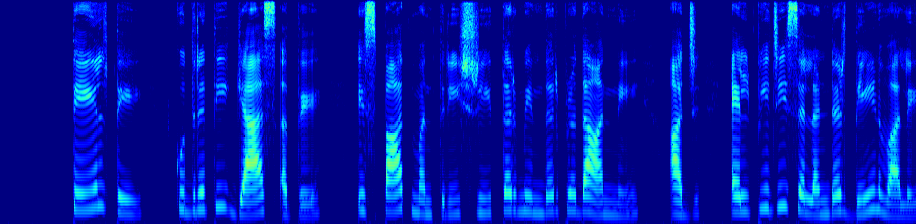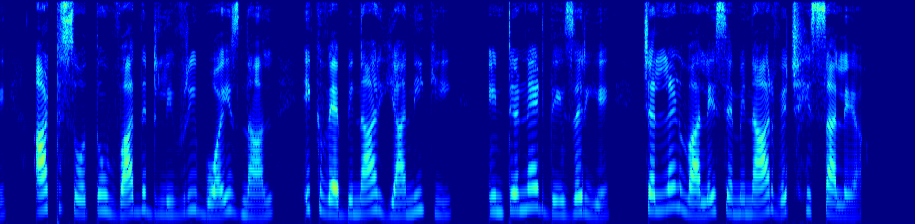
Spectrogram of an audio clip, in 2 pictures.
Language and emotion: Punjabi, neutral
